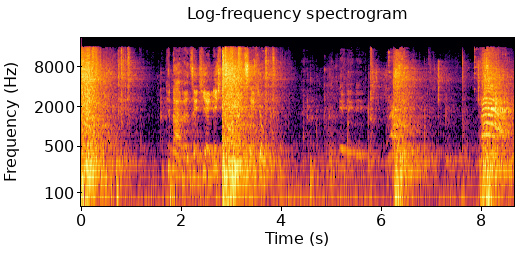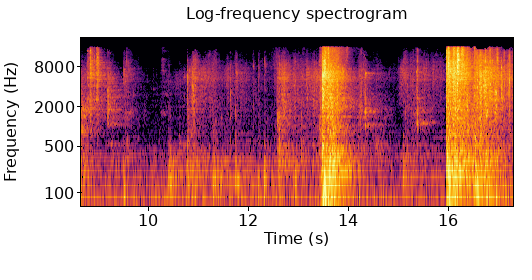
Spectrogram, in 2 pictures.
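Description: A shotgun fires several loud blasts that echo briefly.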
